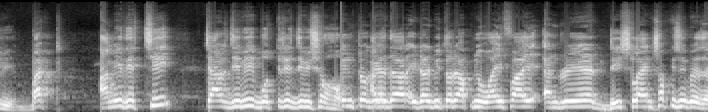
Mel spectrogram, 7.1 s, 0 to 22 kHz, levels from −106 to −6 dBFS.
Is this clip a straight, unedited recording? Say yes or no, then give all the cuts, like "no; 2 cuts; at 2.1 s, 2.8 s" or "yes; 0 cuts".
no; 1 cut; at 3.4 s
